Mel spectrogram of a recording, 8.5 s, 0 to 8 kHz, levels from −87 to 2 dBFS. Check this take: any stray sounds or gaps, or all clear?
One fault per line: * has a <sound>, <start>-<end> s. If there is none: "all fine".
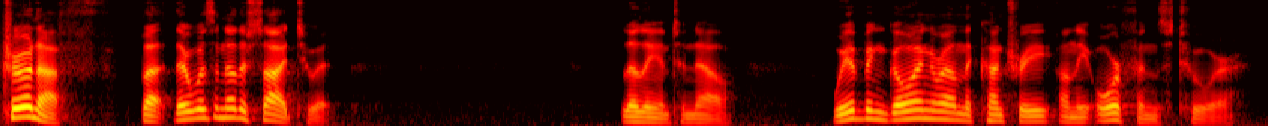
all fine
